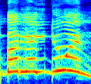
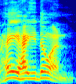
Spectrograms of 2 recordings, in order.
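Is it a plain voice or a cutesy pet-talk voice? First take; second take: cutesy; plain. First: It is said in a cutesy pet-talk voice. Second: It is said in a plain, flat voice.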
